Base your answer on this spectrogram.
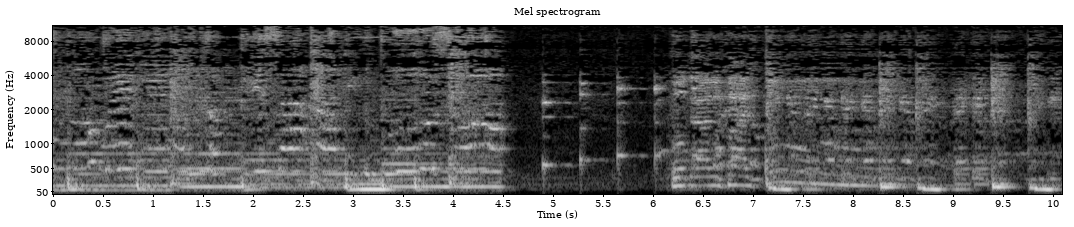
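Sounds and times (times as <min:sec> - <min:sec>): pop song with singing: 0:00.0 - 0:04.7, 0:06.0 - 0:10.0.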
